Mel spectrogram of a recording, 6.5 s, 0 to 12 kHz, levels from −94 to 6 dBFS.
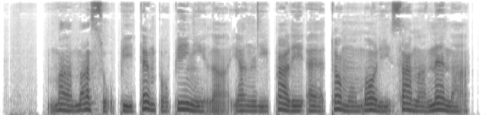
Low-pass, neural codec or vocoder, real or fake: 10.8 kHz; vocoder, 48 kHz, 128 mel bands, Vocos; fake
